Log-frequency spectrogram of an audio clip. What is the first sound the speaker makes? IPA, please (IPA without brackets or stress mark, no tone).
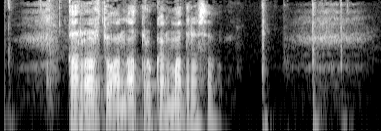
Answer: q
